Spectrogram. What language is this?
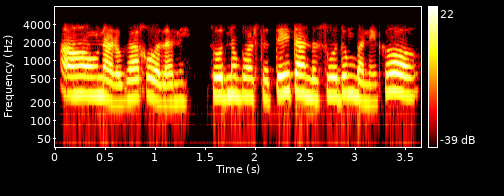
Nepali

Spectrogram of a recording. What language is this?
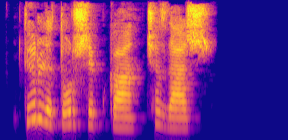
Mari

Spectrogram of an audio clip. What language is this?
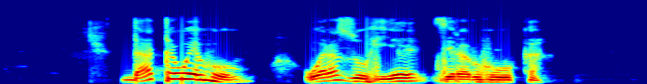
Kinyarwanda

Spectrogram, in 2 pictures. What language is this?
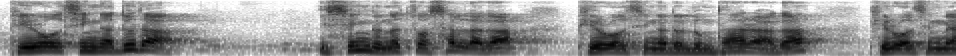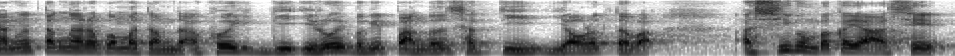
Manipuri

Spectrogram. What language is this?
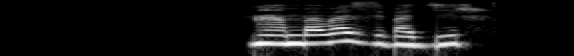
Kinyarwanda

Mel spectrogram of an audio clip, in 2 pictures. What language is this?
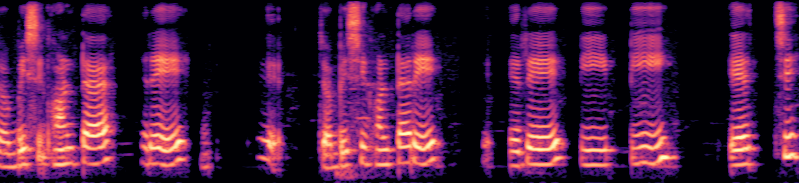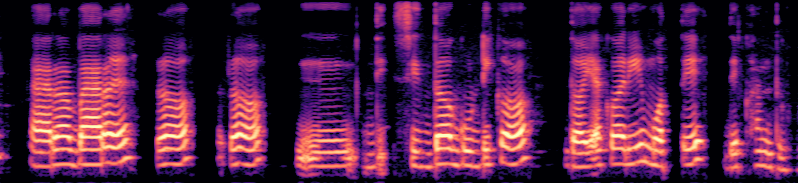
Odia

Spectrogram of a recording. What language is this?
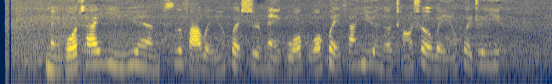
Chinese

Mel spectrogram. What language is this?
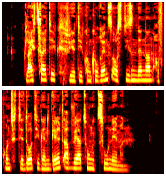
German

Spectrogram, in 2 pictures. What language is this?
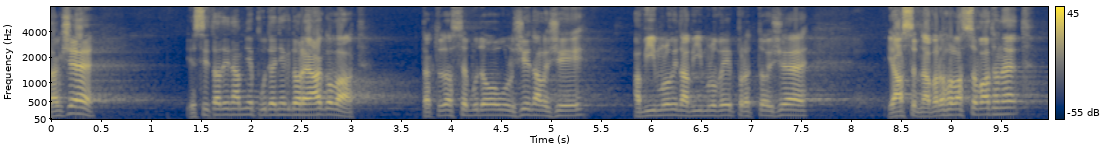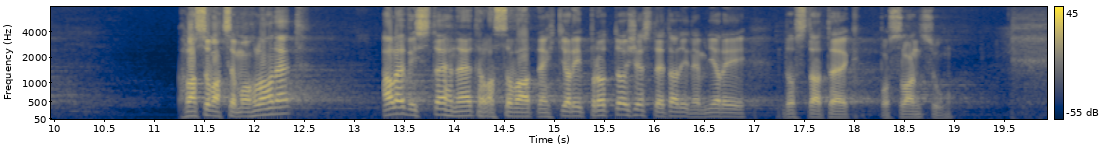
Czech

